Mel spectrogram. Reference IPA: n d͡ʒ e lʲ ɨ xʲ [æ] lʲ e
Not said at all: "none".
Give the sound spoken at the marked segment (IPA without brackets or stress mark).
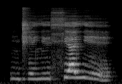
a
